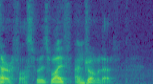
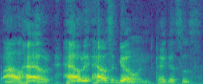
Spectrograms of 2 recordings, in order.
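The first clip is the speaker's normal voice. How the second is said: put-on cowboy accent; 4 dB louder, slower than usual. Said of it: "Perseus speaks like a cowboy".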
